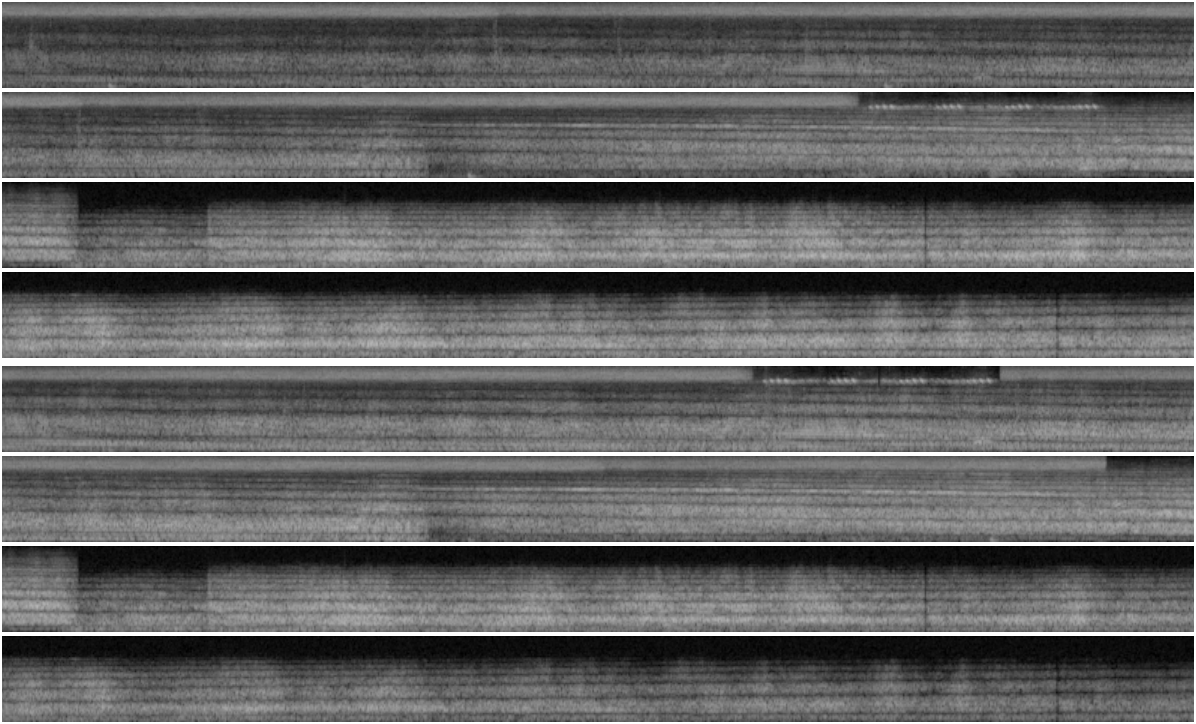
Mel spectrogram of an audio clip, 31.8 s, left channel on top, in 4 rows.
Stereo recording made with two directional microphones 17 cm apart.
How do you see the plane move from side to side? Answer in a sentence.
In this clip you hear the plane travel towards the left.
